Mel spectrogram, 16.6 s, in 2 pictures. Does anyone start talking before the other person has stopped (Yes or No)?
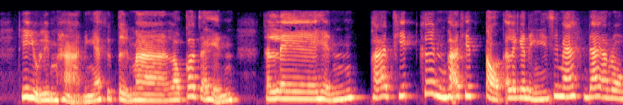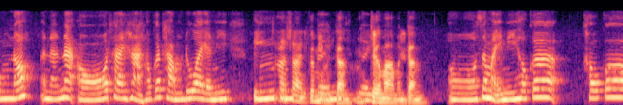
Yes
